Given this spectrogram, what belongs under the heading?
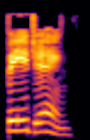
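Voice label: "beijing", British English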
